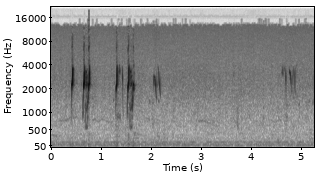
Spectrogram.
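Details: Quail calling with a few short, sharp high notes, two close pairs then a softer pair after a pause, over a low steady hum.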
